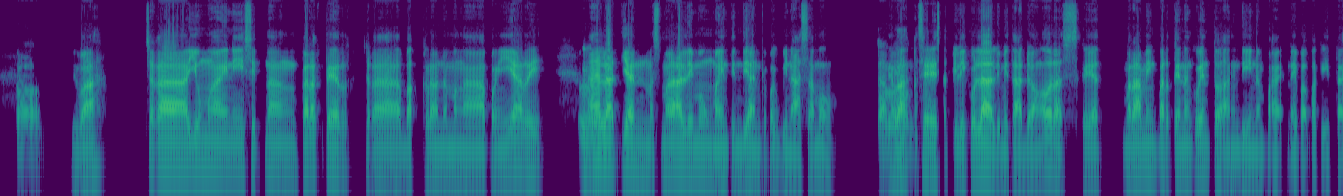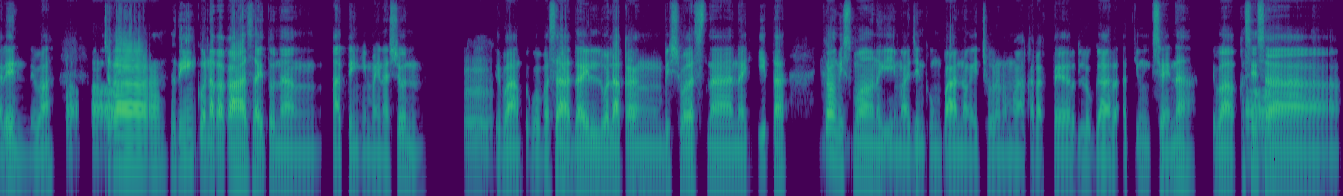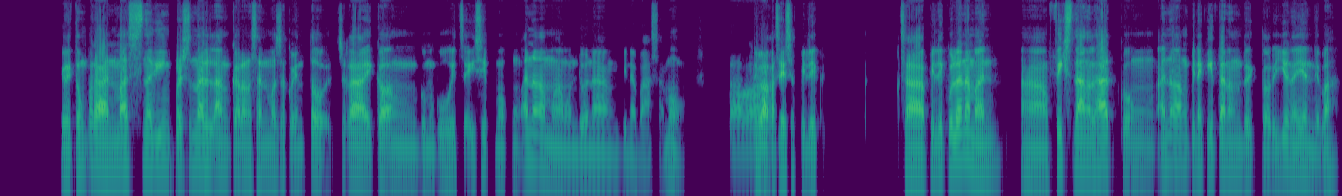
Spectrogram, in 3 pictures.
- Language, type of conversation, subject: Filipino, unstructured, Paano ka magpapasya kung magbabasa ka ng libro o manonood ng pelikula?
- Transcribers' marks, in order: none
